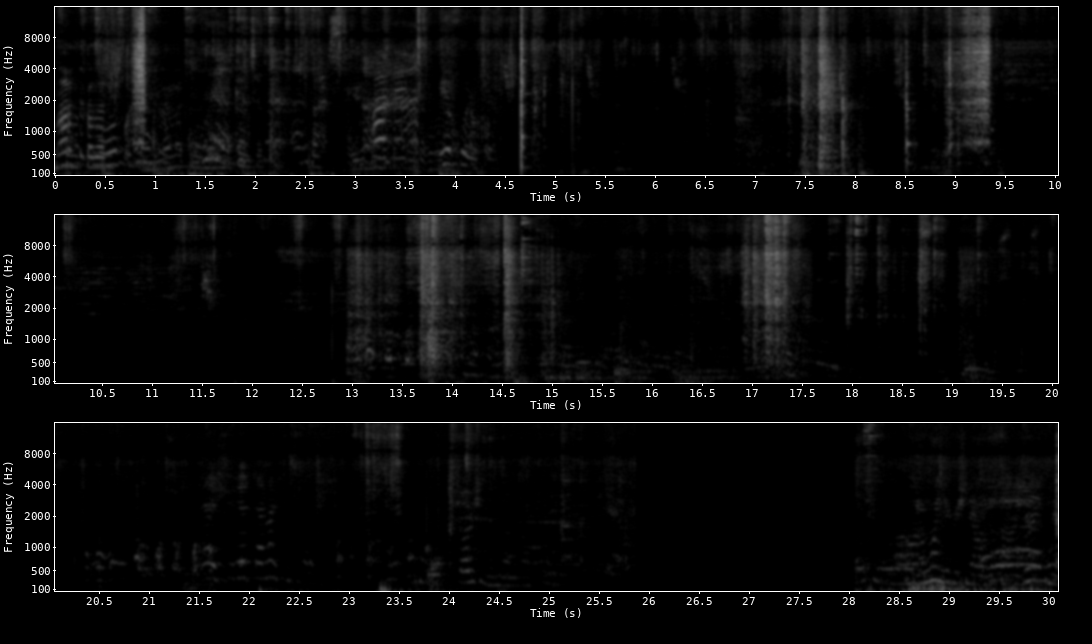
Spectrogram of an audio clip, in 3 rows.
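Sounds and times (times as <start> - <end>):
chicken clucking: 20.2 - 21.7.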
